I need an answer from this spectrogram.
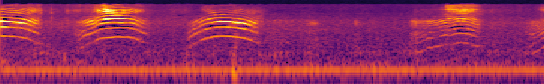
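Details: Siamese kittens under three days old, in a shelter litter of four, crying loudly so their mother can hear them. Four short, high-pitched, arched squeaks come at irregular intervals, the last fainter, over a constant low electrical hum.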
